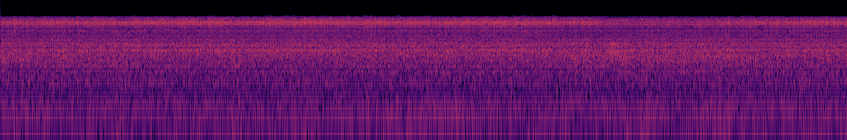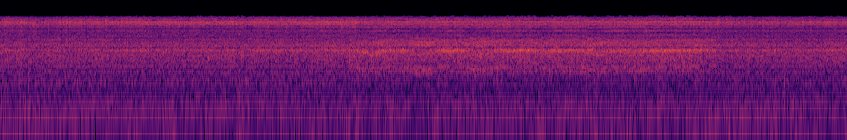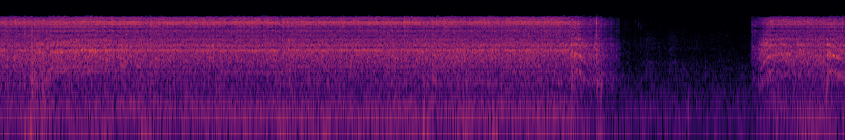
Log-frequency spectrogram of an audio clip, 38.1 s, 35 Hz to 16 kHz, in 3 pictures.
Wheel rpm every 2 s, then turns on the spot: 230, 230, 230, 230, 230, 230, 230, 230, 230, 220, 230, 230, 240, 230, 230, 230, 220, 70, 70.
none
